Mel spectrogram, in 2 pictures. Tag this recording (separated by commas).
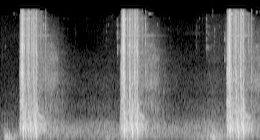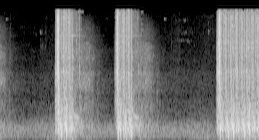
machine gun shooting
